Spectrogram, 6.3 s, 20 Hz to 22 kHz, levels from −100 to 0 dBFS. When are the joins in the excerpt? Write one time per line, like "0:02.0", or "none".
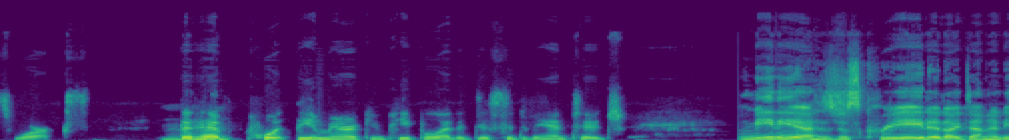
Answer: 0:04.6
